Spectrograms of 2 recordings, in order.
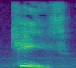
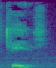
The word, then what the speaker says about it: Caius: of cambridge england university keys i know how in the world do you get keys from that it looks like gaius and caius but it's in cambridge it's keys um so they the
